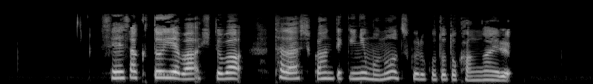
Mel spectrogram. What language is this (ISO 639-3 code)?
jpn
